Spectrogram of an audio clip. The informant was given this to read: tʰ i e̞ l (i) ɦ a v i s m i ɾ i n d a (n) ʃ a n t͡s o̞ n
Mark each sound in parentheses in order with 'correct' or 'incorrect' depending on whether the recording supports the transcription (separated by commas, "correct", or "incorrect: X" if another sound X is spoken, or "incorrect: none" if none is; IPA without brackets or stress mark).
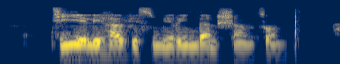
correct, correct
